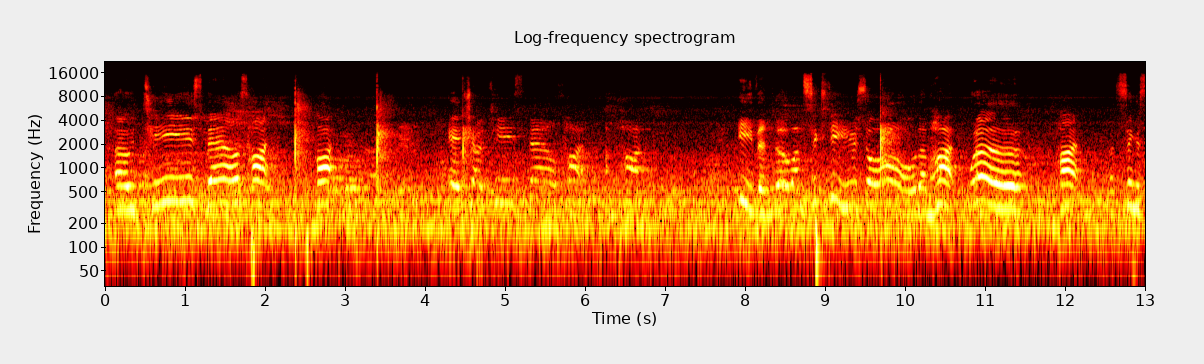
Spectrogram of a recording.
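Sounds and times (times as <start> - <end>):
steady low background noise: 0.0 - 13.0.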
